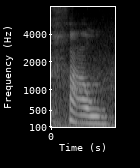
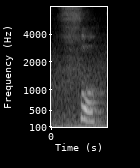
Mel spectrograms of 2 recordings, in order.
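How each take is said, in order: First: The vowel is an 'au' glide. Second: The vowel is a pure 'o' sound. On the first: The speaker calls it wrong. "eu não vou ler" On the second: The speaker calls it right. "Faz som de O"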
